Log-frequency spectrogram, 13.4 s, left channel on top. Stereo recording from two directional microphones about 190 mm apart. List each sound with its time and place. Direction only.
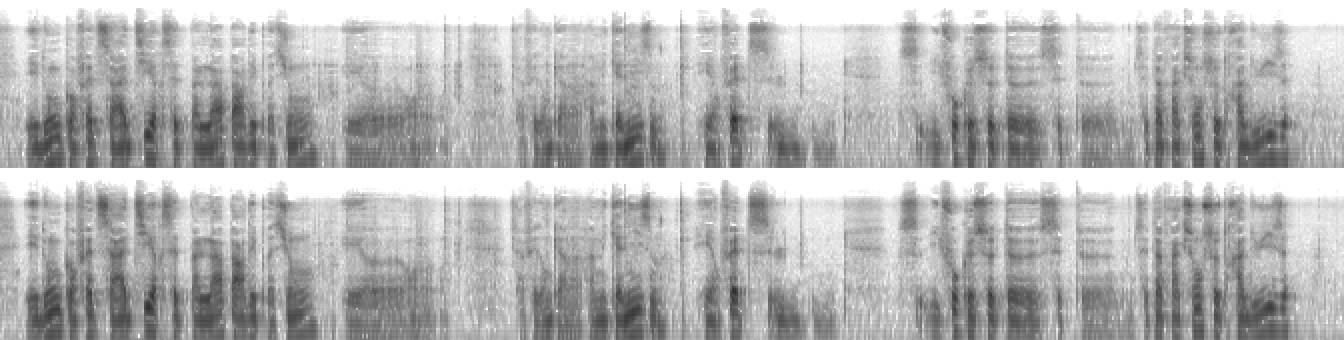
0.3 s speech: 50° right (ahead or behind)
5.2 s speech: 50° right (ahead or behind)
9.0 s speech: 55° right (ahead or behind)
